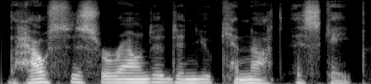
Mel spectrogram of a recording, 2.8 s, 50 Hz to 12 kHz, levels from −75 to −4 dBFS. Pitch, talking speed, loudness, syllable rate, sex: 120 Hz, 170 wpm, -18 LUFS, 5.6 syllables/s, male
